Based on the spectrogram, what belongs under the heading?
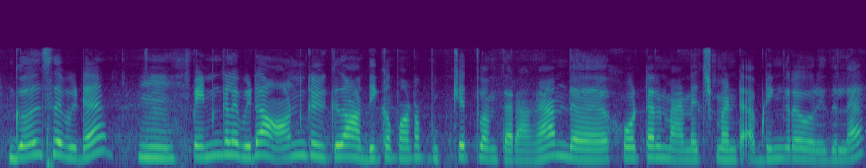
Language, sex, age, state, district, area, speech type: Tamil, female, 30-45, Tamil Nadu, Thanjavur, urban, spontaneous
